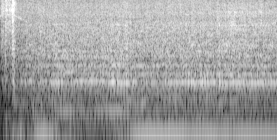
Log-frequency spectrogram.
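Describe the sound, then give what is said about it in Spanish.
A car engine runs with a steady low rumble as the car is driven to the university, its pitch climbing once as it revs up partway through, then holding at a louder hum. No one speaks. “Tendré que dejar el auto acá e irme caminando.”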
